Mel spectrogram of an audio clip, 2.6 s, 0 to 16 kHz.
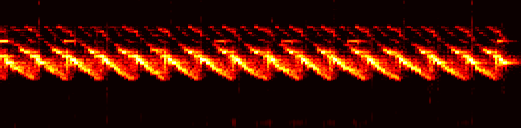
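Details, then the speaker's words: Honda ADV 160 scooter with a newly installed two-way alarm: locking via remote cuts the engine and arms it, giving shrill rising chirps about five a second for a couple of seconds; anti-theft alarm sounding. "Pwede na natin patayin sa lock. Pag nilock natin, mamamatay, mag-alarm na po yan."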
